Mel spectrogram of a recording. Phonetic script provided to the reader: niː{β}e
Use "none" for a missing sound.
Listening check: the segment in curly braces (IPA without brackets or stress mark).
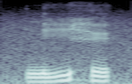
h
